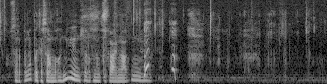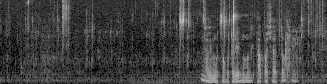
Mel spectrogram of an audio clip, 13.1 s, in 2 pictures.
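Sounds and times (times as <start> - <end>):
chewing mouth sounds: 3.9 - 11.2.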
